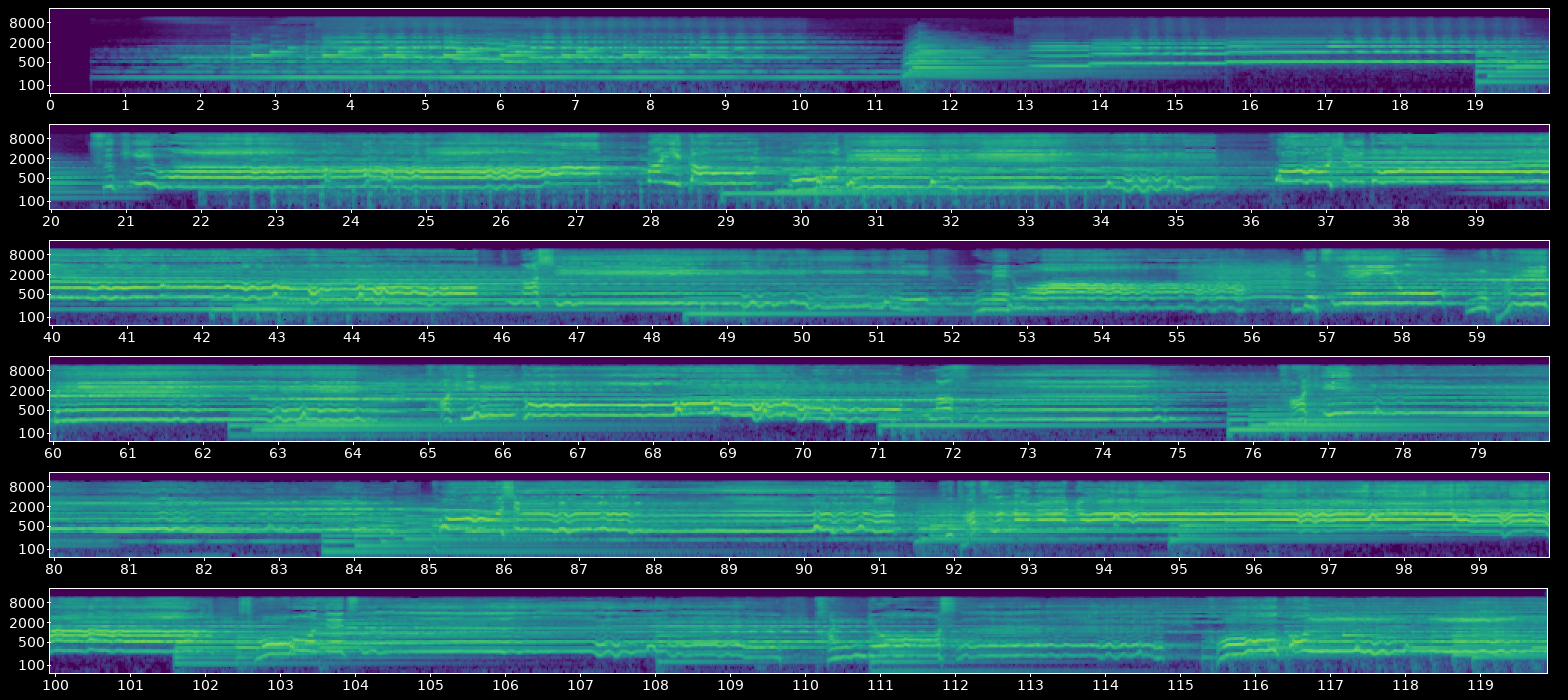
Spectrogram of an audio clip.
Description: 吟者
